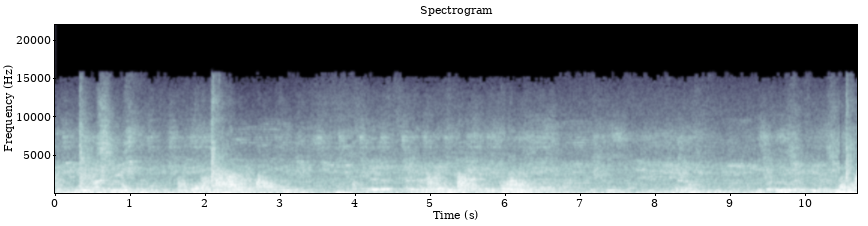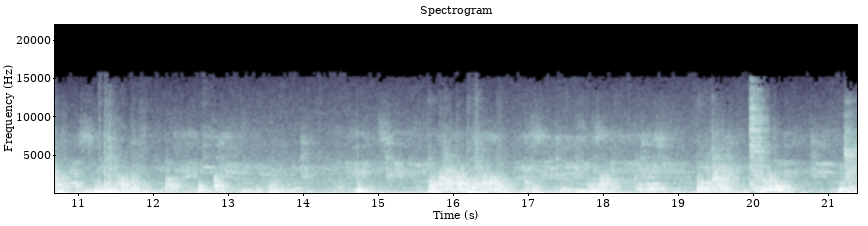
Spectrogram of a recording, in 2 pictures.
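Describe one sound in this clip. A foosball ball knocks against the plastic figures and the table walls.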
